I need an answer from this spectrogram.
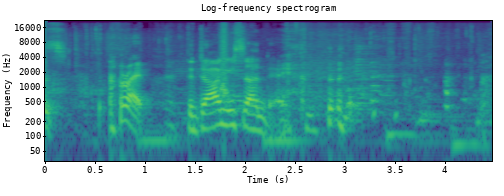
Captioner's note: laughs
